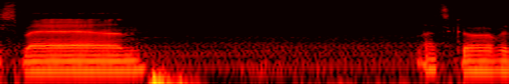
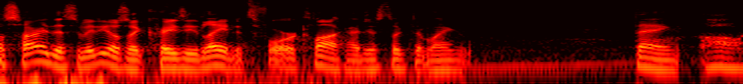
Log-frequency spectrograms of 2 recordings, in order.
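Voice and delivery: normal talking voice

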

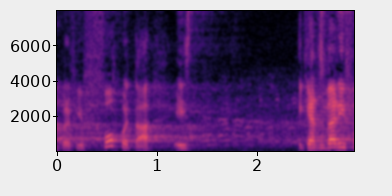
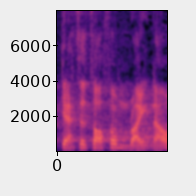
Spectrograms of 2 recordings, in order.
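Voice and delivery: stern wife; 7 dB louder than usual. Retold or imitated. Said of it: "She's like".

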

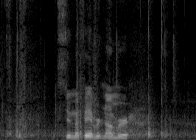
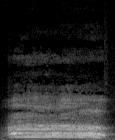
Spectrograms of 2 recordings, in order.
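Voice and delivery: sharp high yelp of pain; startled yelp as water burns; pained cry; 13 semitones higher, 4 dB louder than usual. Real, not acted. Chokes on water up nose.

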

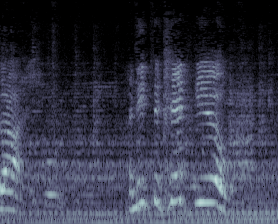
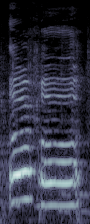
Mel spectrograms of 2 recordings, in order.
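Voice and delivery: ordinary delivery

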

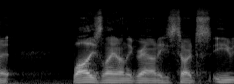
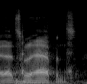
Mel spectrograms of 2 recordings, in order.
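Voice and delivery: usual speaking voice

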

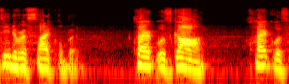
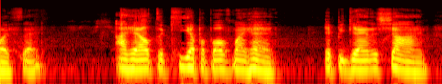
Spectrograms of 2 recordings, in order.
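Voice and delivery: ordinary delivery

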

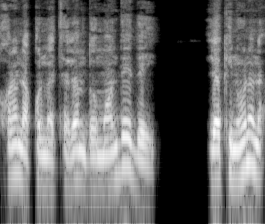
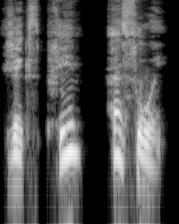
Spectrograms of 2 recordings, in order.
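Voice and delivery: very slow, softer French; slow model reading; 5 dB quieter, much slower than usual. Shown as a demonstration. French teacher reading to students, slowly. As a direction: spell it out slowly for learners. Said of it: "في اللغة الفرنسية نقول".

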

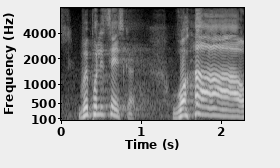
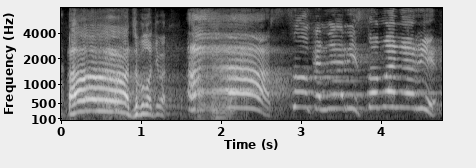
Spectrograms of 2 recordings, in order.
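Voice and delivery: high, shrill-free screaming fight; hammed-up screaming quarrel; mock screaming row; 11 semitones higher, slower than usual. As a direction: yell back and forth like two friends bickering. Acted shouting match between friends.

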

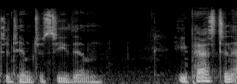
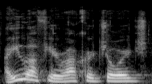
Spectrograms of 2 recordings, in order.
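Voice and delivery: higher and louder, full of suspicion; a suspicious girlfriend questioning George; 5 semitones higher, 5 dB louder than usual. Acted. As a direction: eye him warily as you ask. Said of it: "she asked suspiciously".

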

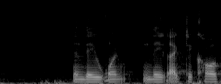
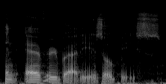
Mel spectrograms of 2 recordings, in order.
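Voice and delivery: ordinary delivery

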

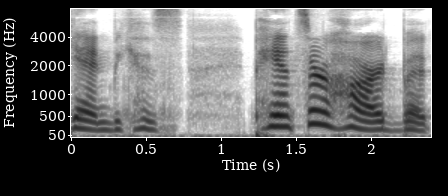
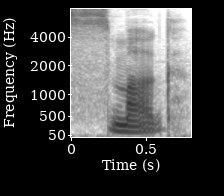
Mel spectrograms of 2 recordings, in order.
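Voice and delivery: smug caption; 10 semitones lower, 11 dB quieter than usual. Pretend. One-word smug caption.

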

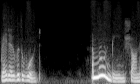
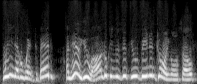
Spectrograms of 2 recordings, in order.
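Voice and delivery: high, loud, exasperated Hare; indignant scolding; 9 semitones higher, 5 dB louder than usual. Acted. Hare scolds Grey Rabbit on her return, indignant. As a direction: scold loudly, lifting the pitch.

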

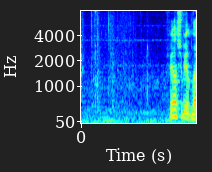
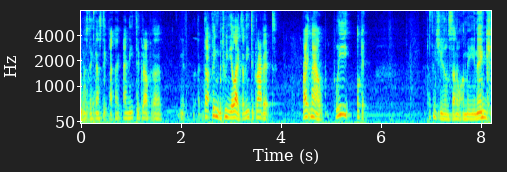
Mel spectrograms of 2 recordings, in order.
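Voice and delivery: ordinary delivery

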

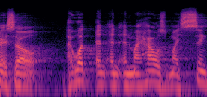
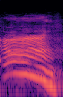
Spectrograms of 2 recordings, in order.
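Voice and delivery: loud, high exasperated groan; mock roar of frustration; frustrated groan; 10 semitones higher, 7 dB louder than usual. Dad mad at himself over the desk, frustrated groan.

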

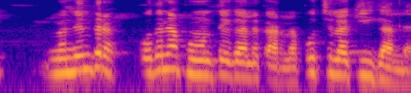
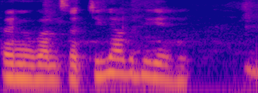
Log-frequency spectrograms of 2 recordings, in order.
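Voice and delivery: lower, much softer, slow worried question; hushed worry; 5 semitones lower, 18 dB quieter, slower than usual. Acted. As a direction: ask it under your breath. Worried mother asks daughter privately. (ਹੌਲੀ ਫ਼ਿਕਰਮੰਦ ਆਵਾਜ਼)

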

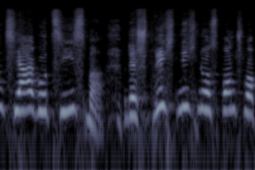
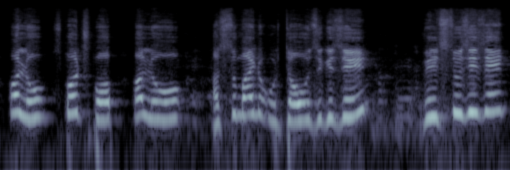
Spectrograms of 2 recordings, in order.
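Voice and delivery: Patrick impression; 3 semitones lower, 5 dB louder than usual. Starfish Patrick greeting SpongeBob, lightly voiced. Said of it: "Der Patrick kommt immer an".

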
